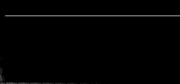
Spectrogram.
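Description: A steady 10,000 hertz test tone: a thin, piercing high-pitched whine that holds at one constant pitch and level for about two seconds, with nothing else around it.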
